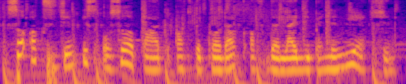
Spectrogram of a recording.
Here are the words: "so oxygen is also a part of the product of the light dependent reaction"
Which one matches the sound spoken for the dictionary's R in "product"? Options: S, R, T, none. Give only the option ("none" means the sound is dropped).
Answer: R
